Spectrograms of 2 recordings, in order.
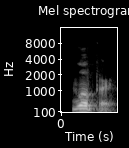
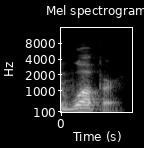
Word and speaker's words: Whopper: millions and millions of dollars on the name Whooper Whooper or how do you pronounce it the Whopper thank you right this is true and it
